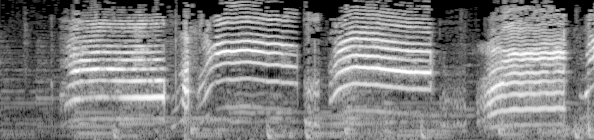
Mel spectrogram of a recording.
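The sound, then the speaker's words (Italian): Four drawn-out, tonal cat meows in a row, loud, each rising then falling, with brief gaps between them and no talking, played by the Ciao Miao app, which translates a recorded phrase into cat language. “la traduce in gattese, credo che sia l'applicazione più inutile che esista, però eh, ve la segnalo, si chiama Ciao Miao.”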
